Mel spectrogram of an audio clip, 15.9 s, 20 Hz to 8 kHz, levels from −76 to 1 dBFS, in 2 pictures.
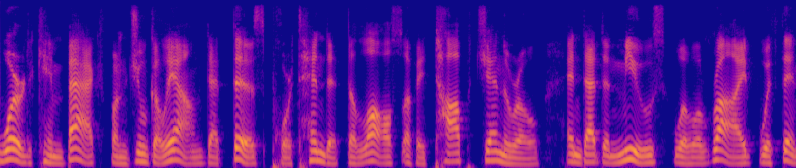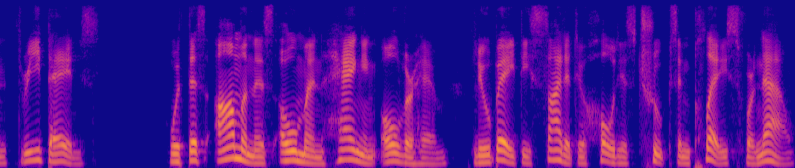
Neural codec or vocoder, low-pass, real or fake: codec, 24 kHz, 0.9 kbps, WavTokenizer, medium speech release version 1; 7.2 kHz; fake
